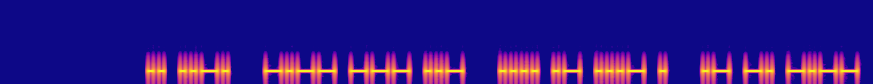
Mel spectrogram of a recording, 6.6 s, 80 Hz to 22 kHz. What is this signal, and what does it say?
Morse code, heard as a keyed tone, about 30 wpm, 700 Hz. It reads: IF YOU HAVE ANY
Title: Sentences from Top 1100 Words 30wpm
